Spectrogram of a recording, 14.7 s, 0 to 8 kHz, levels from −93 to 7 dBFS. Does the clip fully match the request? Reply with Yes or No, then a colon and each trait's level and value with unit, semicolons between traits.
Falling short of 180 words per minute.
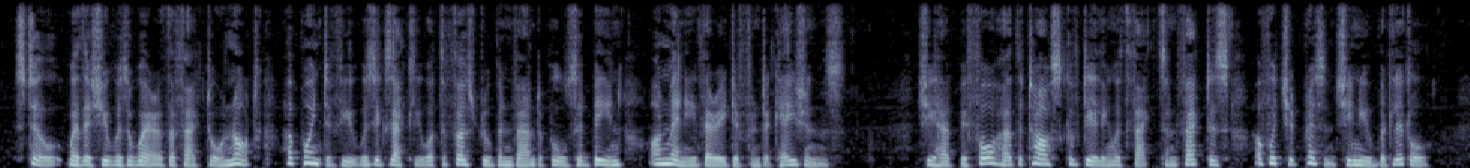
No: average, 195 wpm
